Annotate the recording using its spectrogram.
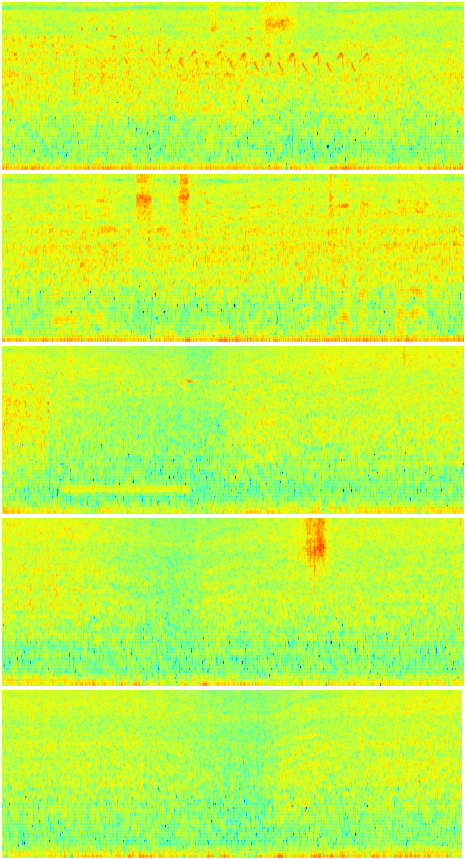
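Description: A disc harrow rattles over the soil.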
